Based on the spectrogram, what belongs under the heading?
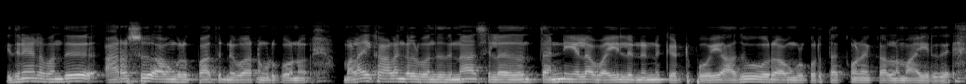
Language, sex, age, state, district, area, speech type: Tamil, male, 60+, Tamil Nadu, Tiruppur, urban, spontaneous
